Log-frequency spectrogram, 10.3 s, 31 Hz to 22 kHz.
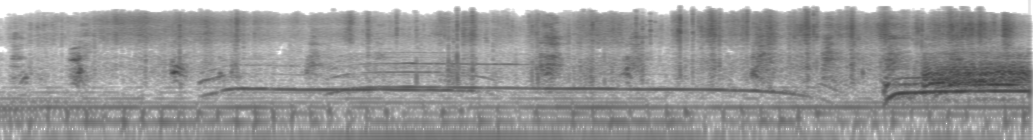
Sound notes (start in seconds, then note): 4.6 howling; 8.8 roar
